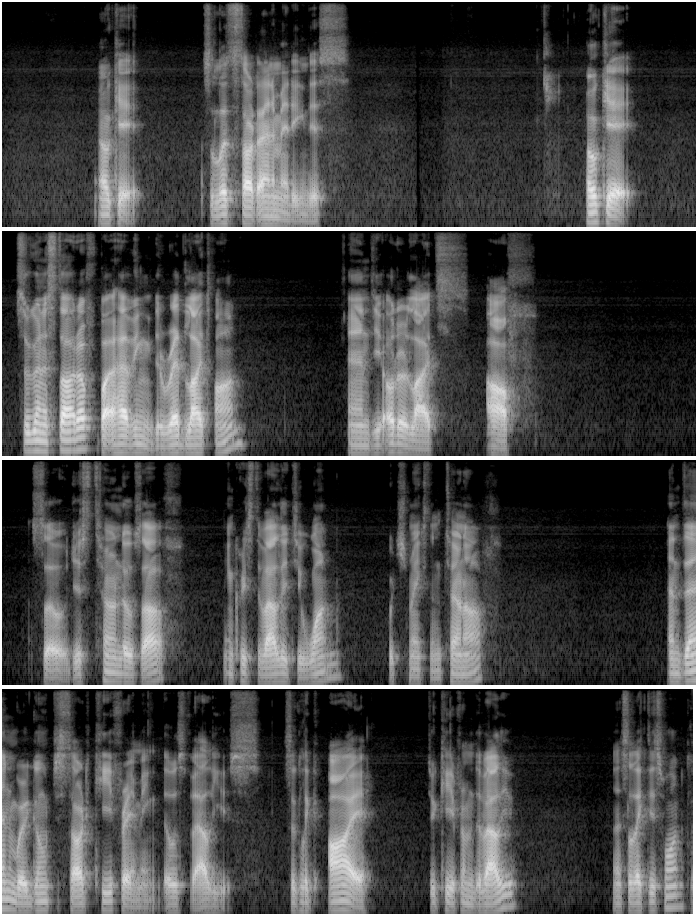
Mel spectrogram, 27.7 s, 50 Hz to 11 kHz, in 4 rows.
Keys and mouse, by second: 8.3-10.2 drag, 10.4-15.5 drag, 15.5-21.9 middle drag, 24.1 i, 25.7-27.0 drag, 27.0 i.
